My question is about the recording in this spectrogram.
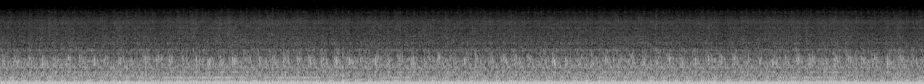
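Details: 1986 Corvette L98 TPI 5.7L V8 idling after cleaning clogged plenum EGR port (for EGR and knock sensor codes, failed emissions): steady low, even smooth rumble, no misses or knocks, settled normal idle.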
